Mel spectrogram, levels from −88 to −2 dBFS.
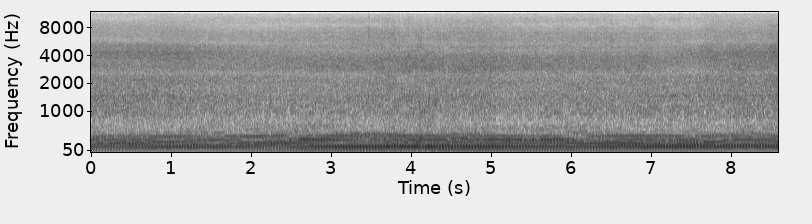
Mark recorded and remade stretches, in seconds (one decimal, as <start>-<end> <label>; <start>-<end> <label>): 0.0-3.7 recorded; 3.7-4.5 remade; 4.5-8.6 recorded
